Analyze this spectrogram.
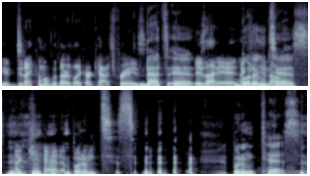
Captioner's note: laugh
